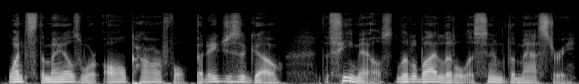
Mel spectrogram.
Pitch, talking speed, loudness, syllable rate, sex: 100 Hz, 175 wpm, -19 LUFS, 5.9 syllables/s, male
